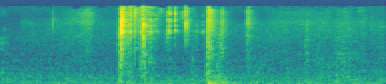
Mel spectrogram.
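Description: Two short clattering knocks about half a second apart, over faint room noise, as a person gets up from a leather office chair and moves away.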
